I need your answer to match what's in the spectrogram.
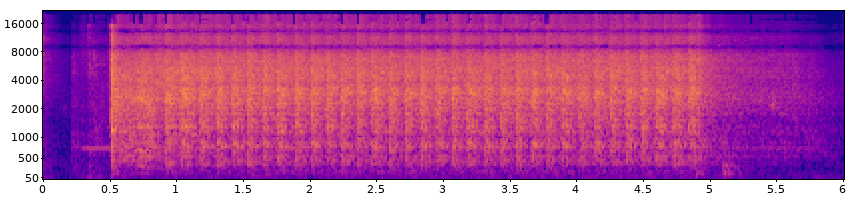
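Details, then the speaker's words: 2001 Mustang V6 base, cranking with plugs out for compression test: uneven pulses with one lighter stroke each cycle, demonstrating low compression in one cylinder. "so if you had a low compression in one cylinder that's what it would sound like"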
